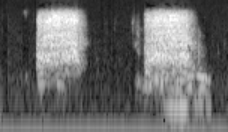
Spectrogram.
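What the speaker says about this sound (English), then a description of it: "and we spray that down" Two short bursts of a hand spray bottle misting water over colored rangoli powder, close and crisp, with a brief pause between them.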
